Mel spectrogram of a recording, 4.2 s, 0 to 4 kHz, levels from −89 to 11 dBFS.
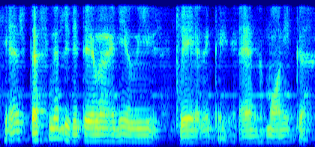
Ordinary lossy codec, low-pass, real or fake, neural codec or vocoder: none; 3.6 kHz; fake; codec, 24 kHz, 0.9 kbps, WavTokenizer, medium speech release version 1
